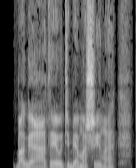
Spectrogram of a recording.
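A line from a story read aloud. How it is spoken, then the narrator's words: Grumbled. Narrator (Russian): проворчал я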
